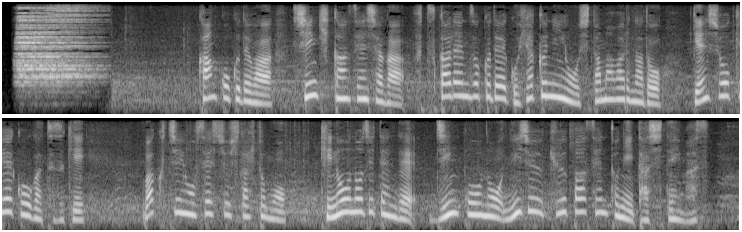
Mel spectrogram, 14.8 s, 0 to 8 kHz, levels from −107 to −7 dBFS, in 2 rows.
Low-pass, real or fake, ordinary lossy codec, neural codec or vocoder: 7.2 kHz; real; none; none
